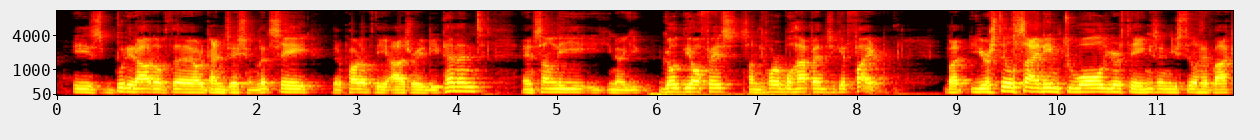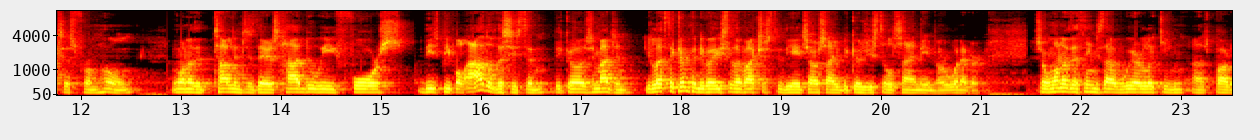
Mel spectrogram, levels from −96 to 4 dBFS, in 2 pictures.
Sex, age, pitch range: male, 30-49, 115-125 Hz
